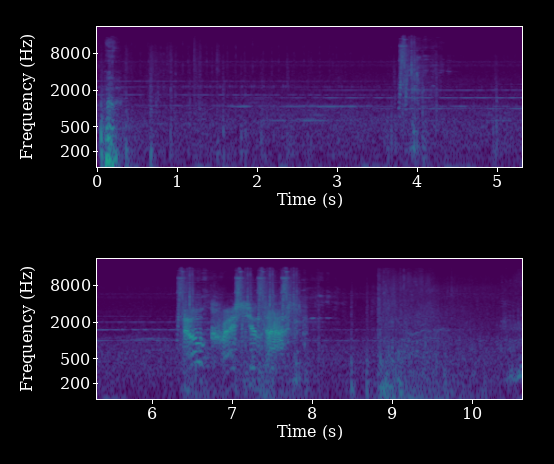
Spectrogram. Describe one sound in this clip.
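Short electronic blips sound as a game menu selection moves.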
